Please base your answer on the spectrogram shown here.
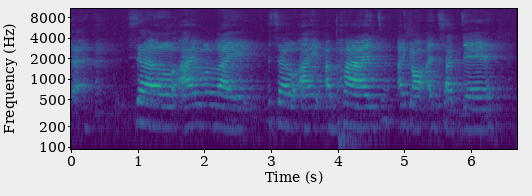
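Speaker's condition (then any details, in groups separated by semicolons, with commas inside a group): Cerebral palsy; hard to be understood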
